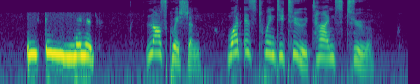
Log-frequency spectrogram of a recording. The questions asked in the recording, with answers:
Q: What is 22 times 2?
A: 44.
